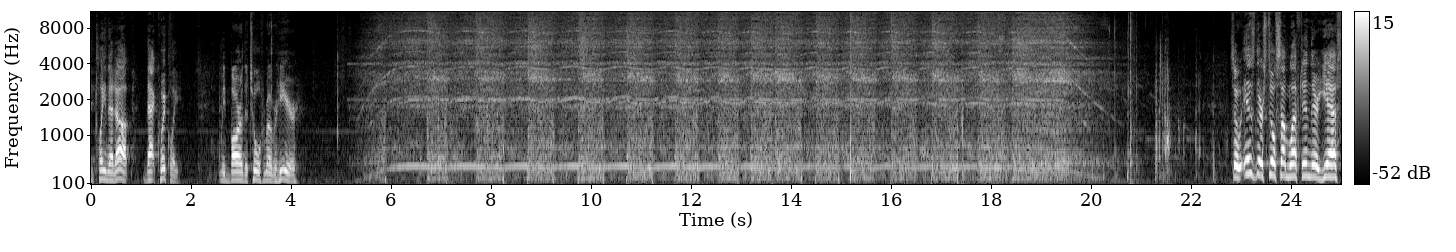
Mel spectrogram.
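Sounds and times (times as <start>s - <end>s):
vacuum nozzle on carpet: 5.1s - 21.0s
wet dry vacuum whining: 5.1s - 21.5s.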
